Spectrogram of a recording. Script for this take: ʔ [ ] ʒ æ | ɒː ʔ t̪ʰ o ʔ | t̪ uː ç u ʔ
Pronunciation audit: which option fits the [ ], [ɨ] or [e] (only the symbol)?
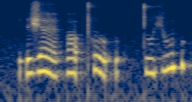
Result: e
